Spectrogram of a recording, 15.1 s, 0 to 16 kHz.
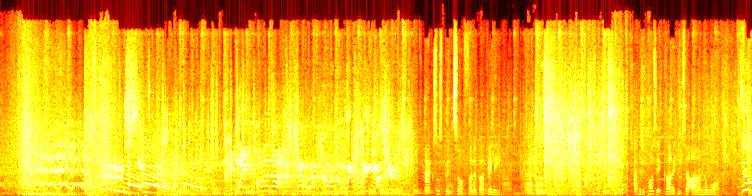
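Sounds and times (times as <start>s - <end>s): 
car tire squeals while reversing: 0.0s - 7.0s
heavy crunch of a car crashing into another vehicle: 0.0s - 8.4s, 10.4s - 12.7s
loud dramatic music: 0.0s - 15.0s
speech: 8.7s - 10.8s, 12.7s - 15.0s.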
